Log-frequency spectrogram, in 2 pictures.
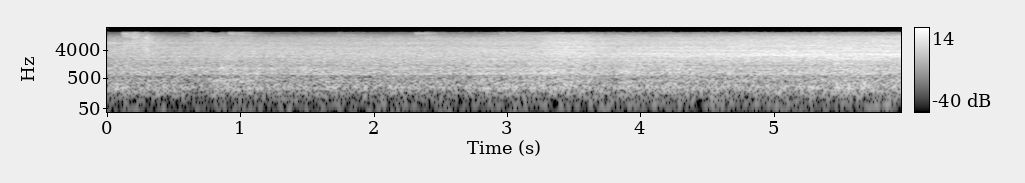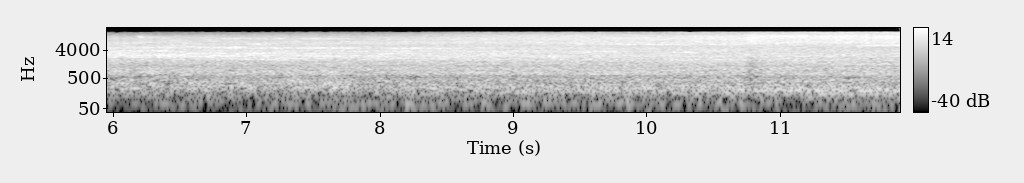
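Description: E656 electric locomotive hauling a passenger train slowly into the platform: a steady rail rumble and hiss that grows louder over the first half as the locomotive comes close, then holds.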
